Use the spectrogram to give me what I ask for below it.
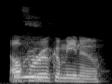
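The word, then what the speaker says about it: Al-Farouq Aminu: Al Farouk Aminu.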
